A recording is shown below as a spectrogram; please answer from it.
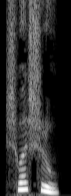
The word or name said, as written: ಸವಸರಿ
